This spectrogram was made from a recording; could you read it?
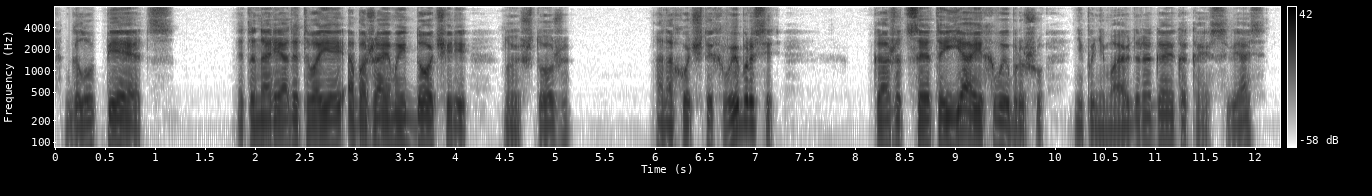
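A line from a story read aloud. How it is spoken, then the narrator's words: Calmer after deep sigh. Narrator (Russian): Ольга Михайловна сделала глубокий вздох и спросила более спокойно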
